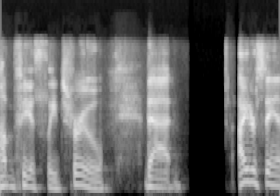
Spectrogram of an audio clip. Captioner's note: laugh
